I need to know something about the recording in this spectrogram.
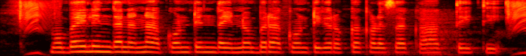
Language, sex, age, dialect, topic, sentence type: Kannada, female, 18-24, Central, banking, question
